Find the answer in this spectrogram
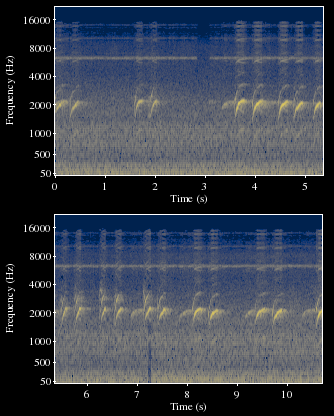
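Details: Red bird-of-paradise, a species of the Raja Ampat islands of Indonesia, giving a rapid series of short upslurred whistled notes near two kilohertz, repeated about three times per second in loose bursts, with a steady high insect-like tone behind.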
